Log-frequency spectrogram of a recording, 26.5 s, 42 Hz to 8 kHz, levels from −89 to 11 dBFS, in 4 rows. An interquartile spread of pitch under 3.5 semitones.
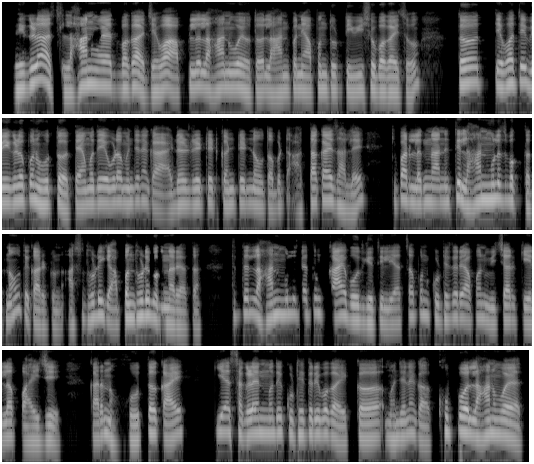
No: average, 4.0 semitones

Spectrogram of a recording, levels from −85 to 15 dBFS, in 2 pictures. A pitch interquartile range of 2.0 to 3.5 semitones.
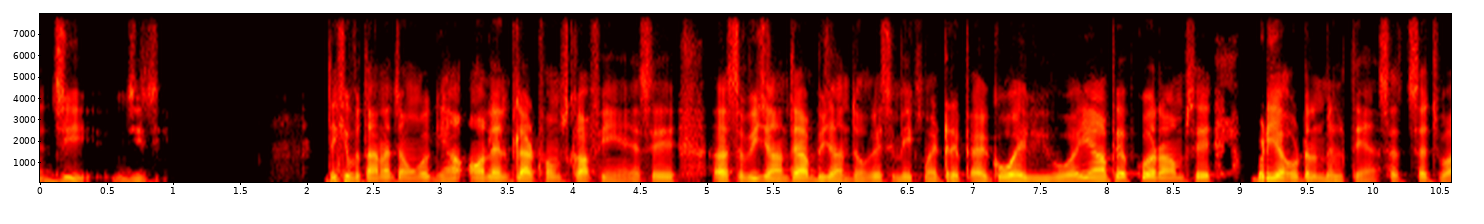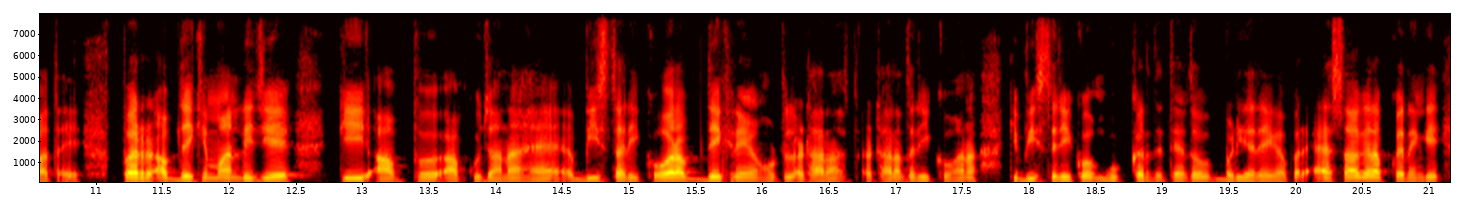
Yes: average, 3.2 semitones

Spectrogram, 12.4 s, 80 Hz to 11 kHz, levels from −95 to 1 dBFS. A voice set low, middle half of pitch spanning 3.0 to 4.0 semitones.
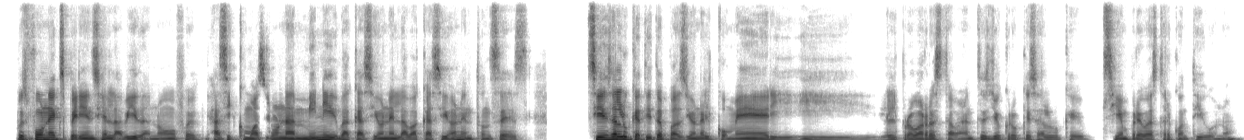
No: low, 120 Hz; narrow, 2.6 semitones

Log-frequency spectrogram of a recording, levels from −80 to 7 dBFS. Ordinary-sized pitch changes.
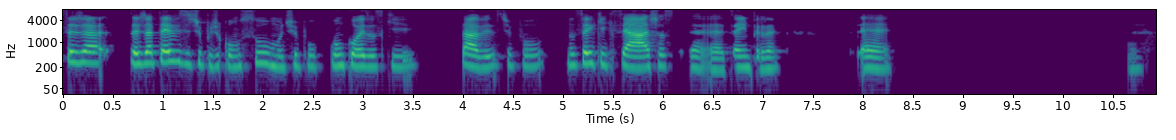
Yes: average, 3.3 semitones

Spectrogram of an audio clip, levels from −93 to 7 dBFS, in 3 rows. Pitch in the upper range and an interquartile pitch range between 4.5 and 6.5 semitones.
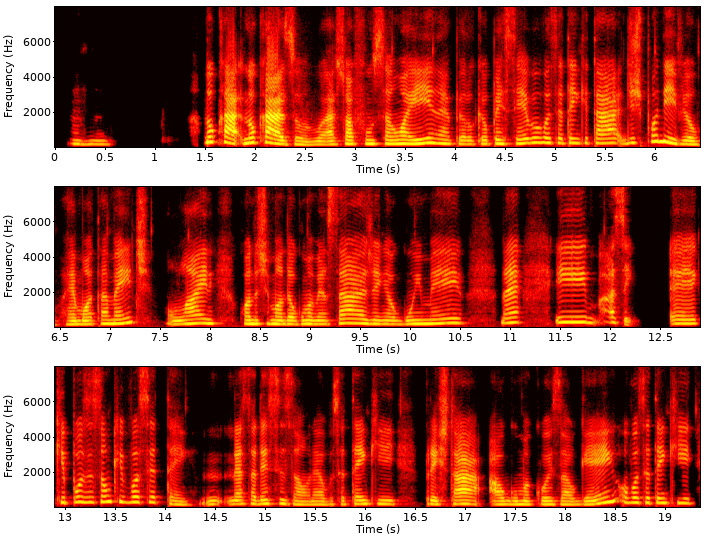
Yes: high, 215 Hz; average, 5.0 semitones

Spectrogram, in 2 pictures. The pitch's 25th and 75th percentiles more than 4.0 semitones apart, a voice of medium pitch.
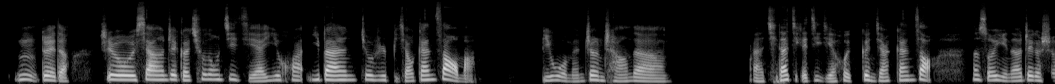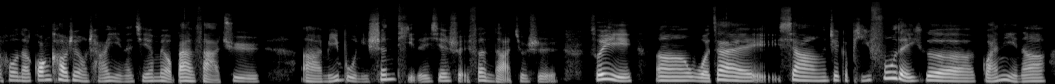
Yes: average, 4.7 semitones; medium, 180 Hz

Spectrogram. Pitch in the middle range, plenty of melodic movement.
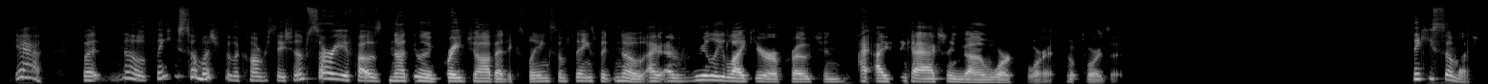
Yes: medium, 160 Hz; wide, 6.9 semitones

